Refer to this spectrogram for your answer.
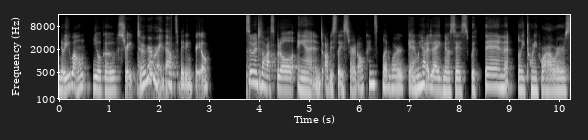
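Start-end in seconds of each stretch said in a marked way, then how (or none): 0.0-3.1 composed but firm, calm and assertive voice. Retelling a doctor's reply to a parent: imitating a calm but assertive voice. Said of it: "in her calm voice, but assertive".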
